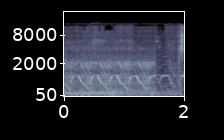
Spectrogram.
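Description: Ambulance siren in a rapid yelp: quick falling sweeps, about five a second, over a steady low engine hum. It grows fainter near the end.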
